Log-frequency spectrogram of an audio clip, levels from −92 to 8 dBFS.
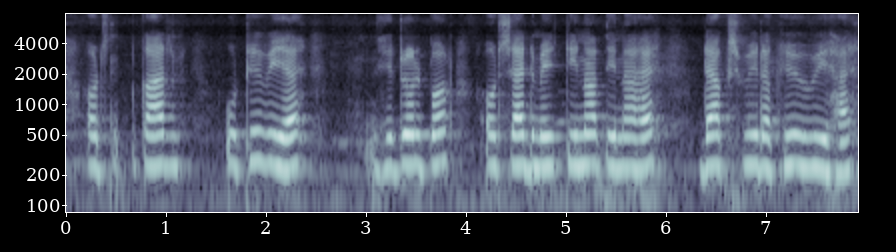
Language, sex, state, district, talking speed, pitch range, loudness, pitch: Hindi, female, Bihar, Supaul, 150 wpm, 235-250 Hz, -16 LUFS, 245 Hz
